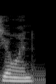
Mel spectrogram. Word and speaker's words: Johanne: Her name Joanne, which is pronounced as Johann, was coined by her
